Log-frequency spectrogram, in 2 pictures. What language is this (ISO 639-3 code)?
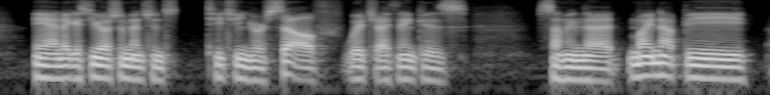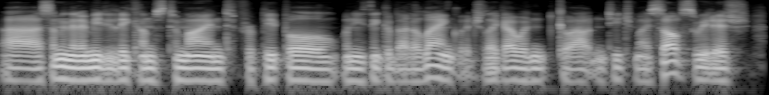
eng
